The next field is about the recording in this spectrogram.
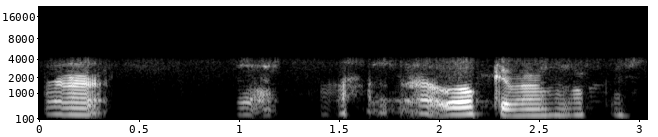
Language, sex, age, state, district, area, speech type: Malayalam, female, 45-60, Kerala, Kasaragod, rural, conversation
